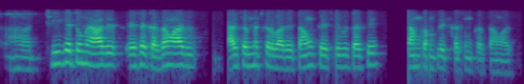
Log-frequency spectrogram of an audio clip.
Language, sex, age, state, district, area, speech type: Hindi, male, 45-60, Rajasthan, Karauli, rural, conversation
